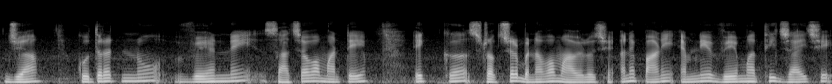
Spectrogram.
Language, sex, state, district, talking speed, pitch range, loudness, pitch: Gujarati, male, Gujarat, Valsad, 135 wpm, 120-150 Hz, -18 LUFS, 130 Hz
